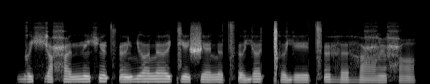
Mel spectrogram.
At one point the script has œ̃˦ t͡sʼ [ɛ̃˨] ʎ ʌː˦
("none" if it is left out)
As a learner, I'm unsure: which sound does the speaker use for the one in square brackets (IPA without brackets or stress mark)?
œ̃˨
